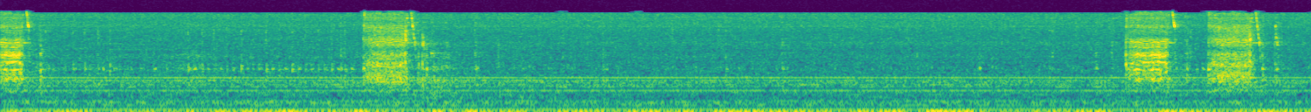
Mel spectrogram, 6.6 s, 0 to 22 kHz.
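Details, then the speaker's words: Panasonic 3DO FZ-10 after repairing the seized motor and grinding, microphone by the console: steady low hum with short clean seeking bursts and no grinding while loading a game; disc drive loads normally. "we're gonna go ahead and turn this bad boy on go to the screen and you'll hear it does not put this microphone by the system that there is no grinding"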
